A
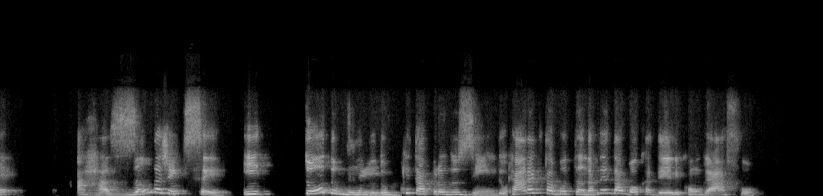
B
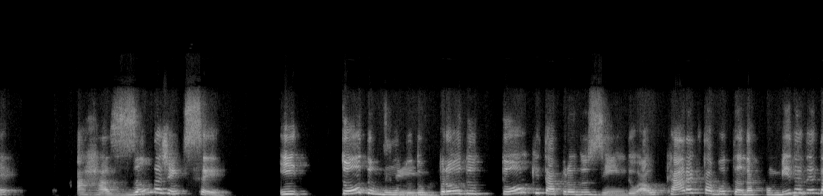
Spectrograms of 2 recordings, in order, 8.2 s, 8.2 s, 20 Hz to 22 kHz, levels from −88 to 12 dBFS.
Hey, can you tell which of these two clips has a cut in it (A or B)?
A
